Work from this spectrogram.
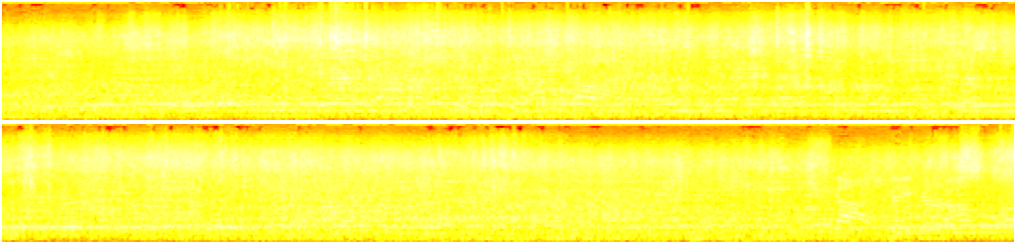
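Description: Race cars roaring around the oval at Midvale Speedway, a loud continuous engine drone with rising and falling pitch as cars pass, under steady commentary from an announcer.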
